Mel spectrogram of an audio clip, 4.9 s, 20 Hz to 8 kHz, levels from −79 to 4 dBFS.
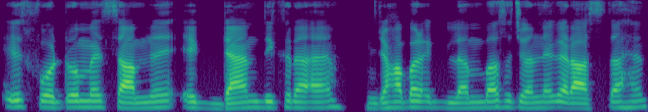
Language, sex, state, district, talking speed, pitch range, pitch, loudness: Hindi, male, Jharkhand, Palamu, 220 wpm, 140-160 Hz, 150 Hz, -20 LUFS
